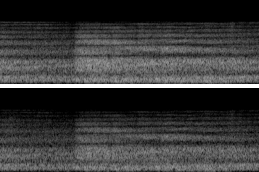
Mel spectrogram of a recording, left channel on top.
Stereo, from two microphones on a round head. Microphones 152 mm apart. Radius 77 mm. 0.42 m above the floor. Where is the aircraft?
25° left (ahead or behind); by 2.6 s 15° left (ahead or behind).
